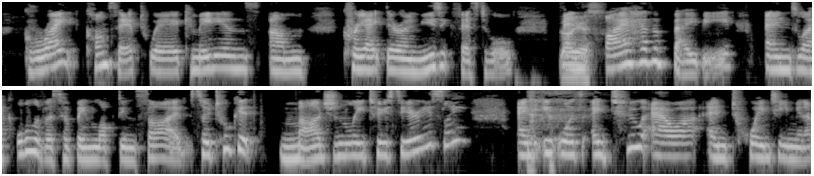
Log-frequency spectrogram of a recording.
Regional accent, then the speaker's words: Australia; Being Australian, we take culture from both of those and indigenous culture.

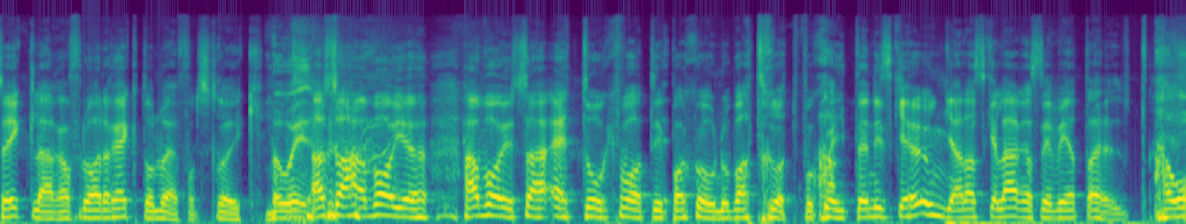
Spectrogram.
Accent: Osby, Skåne, Sweden; Nej, jag växte upp i Osby.

